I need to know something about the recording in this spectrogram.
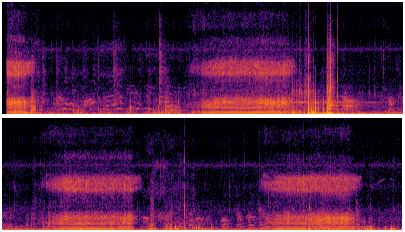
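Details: Presley's usual nightly snore, sleeping with eyes partially open: repeated rough, fluttering breaths about every four to five seconds with low background voices.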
